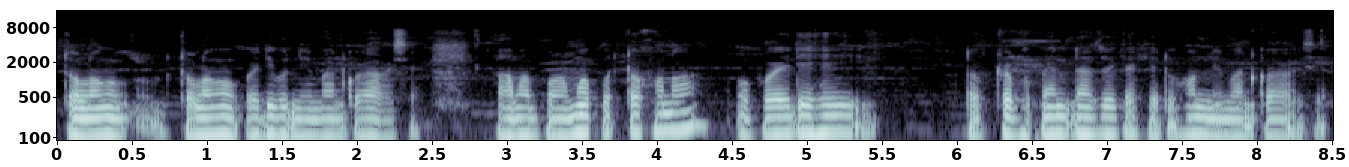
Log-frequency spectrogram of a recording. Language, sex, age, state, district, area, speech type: Assamese, male, 18-30, Assam, Tinsukia, urban, spontaneous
